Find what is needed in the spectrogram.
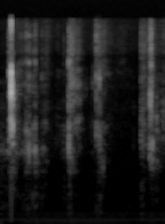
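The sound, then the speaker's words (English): Pages of a book being thumbed through while looking for a football shirt: four or five quick, dry papery flicks and rustles in an irregular rhythm, fairly quiet, with no voices. “This thumbing through this book just makes me want to talk about.”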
